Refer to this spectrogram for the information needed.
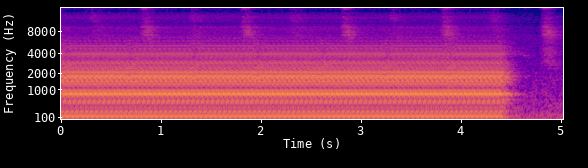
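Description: Steady loud buzzing drone with a rapid regular pulsing of about four per second, then it stops abruptly: MRI gradient noise during a scan.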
